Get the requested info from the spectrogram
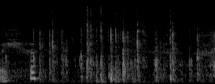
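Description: Makeup products and their packaging being handled in a hurry: a string of quick crinkles and small clicks, with a brief low murmur of voice.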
